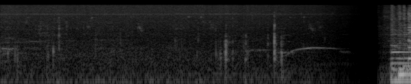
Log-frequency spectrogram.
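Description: Faint open-air ambience with a few soft ticks, like footsteps on dry grass. Near the end comes one short whistle-like tone that rises and then levels off, followed by a brief cut to dead silence.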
